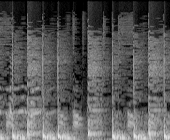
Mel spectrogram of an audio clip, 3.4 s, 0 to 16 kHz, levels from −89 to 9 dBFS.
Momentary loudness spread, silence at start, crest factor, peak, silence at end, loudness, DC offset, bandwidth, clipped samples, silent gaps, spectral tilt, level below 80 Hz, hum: 5 LU; 0 s; 12 dB; 0 dBFS; 0 s; -14 LUFS; under 0.1%; 11.5 kHz; 0.6%; none; -6 dB/octave; -16 dBFS; none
